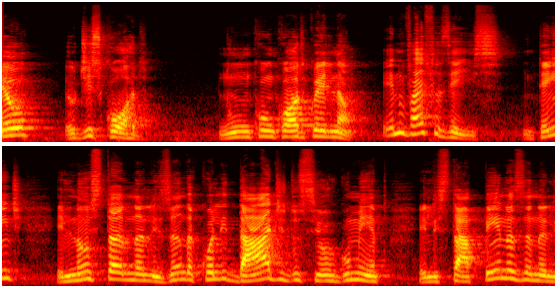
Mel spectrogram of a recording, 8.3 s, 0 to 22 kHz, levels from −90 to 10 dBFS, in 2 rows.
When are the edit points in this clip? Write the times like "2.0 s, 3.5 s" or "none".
none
